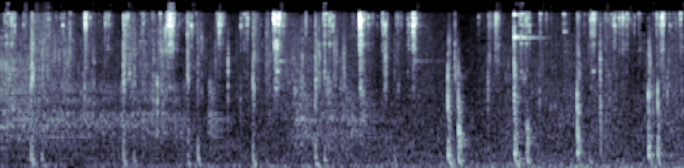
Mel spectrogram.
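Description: Car keys jangle in the crime game Mafia III, a series of light metallic clinks and rattles repeating irregularly over a few seconds, close and fairly quiet.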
